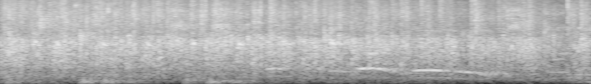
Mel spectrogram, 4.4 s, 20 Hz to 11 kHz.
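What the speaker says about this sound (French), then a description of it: "Applaudissez aux 4" Audience applause at a public gathering in the Democratic Republic of Congo on constitutional revision: loud, dense, steady clapping from a crowd, sustained without pause for several seconds.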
